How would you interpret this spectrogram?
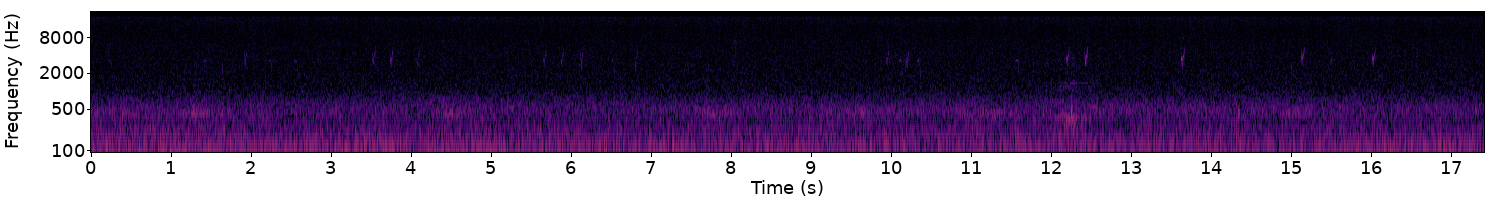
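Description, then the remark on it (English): Short, high-pitched chirps from a bird in a flock, scattered irregularly over steady wind-like hiss. The calls are brief and fairly faint, and no one speaks. “And there's one more bird in the flock calling here.”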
